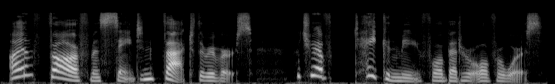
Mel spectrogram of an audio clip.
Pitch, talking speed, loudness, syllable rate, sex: 220 Hz, 185 wpm, -21 LUFS, 5.3 syllables/s, female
